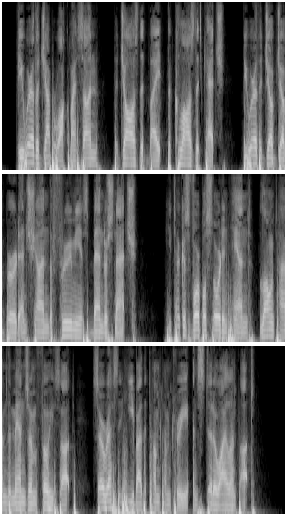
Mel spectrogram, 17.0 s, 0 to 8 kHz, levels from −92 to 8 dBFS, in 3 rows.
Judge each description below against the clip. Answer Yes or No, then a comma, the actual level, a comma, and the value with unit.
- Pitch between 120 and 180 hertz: No, low, 110 Hz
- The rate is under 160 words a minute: Yes, average, 145 wpm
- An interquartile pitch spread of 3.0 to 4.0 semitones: Yes, average, 3.6 semitones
